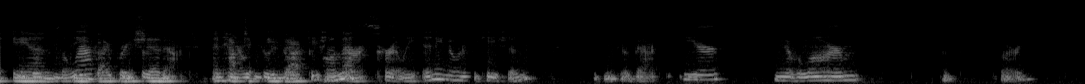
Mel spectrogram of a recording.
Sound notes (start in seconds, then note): 3.9 voiceover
